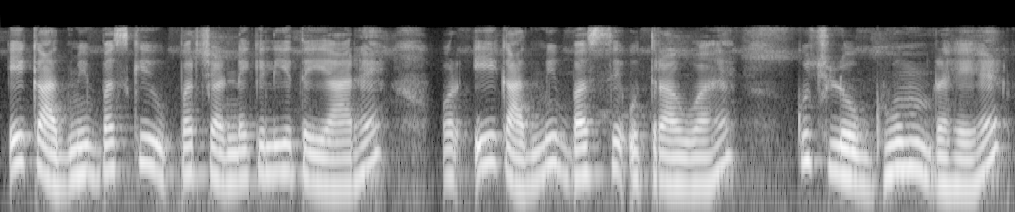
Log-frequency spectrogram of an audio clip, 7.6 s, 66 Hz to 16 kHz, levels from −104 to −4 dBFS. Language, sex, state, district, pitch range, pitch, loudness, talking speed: Hindi, female, Jharkhand, Sahebganj, 155-205 Hz, 180 Hz, -17 LUFS, 180 wpm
